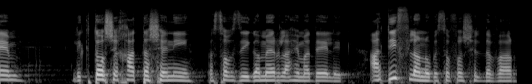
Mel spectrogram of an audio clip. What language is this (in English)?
Hebrew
